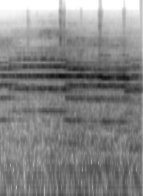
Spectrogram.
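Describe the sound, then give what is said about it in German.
Siren of an emergency vehicle driving past, a loud, steady high-pitched wail with strong layered overtones that holds for under two seconds with no talk over it. “Oh, sorry, wir haben ja einmal Sirenen.”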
